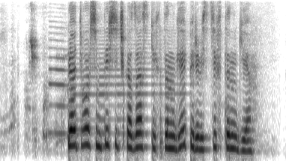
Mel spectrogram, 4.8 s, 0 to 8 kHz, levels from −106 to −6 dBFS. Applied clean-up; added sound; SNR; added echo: neural mask model RNNoise.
